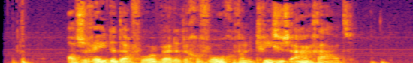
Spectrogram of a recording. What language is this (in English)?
Dutch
